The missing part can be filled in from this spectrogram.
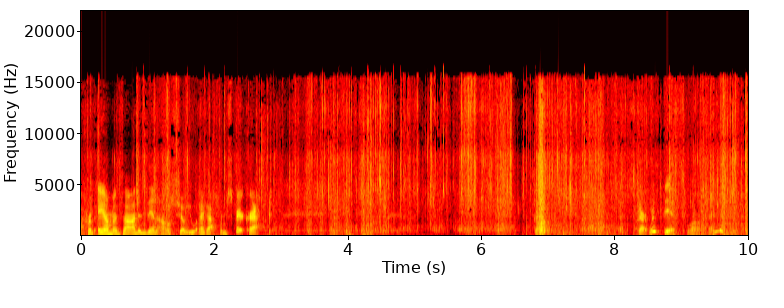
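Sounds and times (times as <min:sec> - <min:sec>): plastic packaging crinkling: 0:00.0 - 0:10.0
loud plastic crackle: 0:00.2 - 0:10.0.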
